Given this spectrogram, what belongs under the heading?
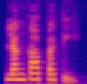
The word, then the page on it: लंका-पति: Hindi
